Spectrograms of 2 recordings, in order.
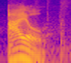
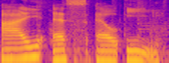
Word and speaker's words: aisle: our second word now Isle I all eh i SL e io io it's a tricky word it sounds like the contraction of I will yeah but it's spelled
